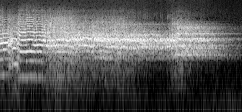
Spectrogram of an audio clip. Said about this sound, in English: But you didn't expect a minor gesture could cause that piercing, shattering, evil scream that shriveled your tolerance to a shivering fear.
